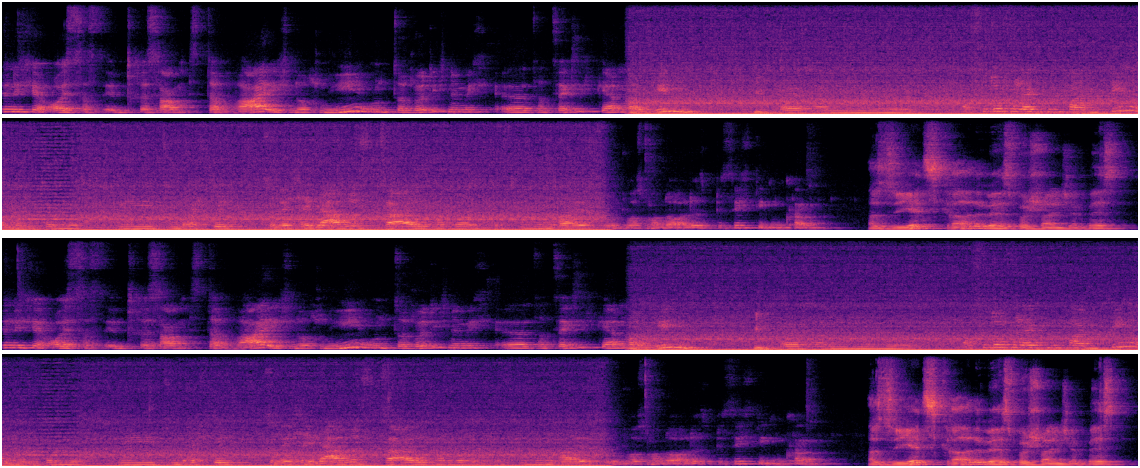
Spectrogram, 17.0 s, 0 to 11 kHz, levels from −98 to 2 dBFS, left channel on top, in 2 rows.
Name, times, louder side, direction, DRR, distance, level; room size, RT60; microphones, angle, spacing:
voice 1, 0.0-5.2 5.8-6.9 7.2-14.6, left 1 dB, 85° left, 0 dB, 0.9 m, -32 dB
sound 1, 4.7-13.1, equal, 65° left, 0.6 m, -31 dB
voice 2, 15.0-16.9, right 2 dB, 25° right, 5 dB, 0.4 m, -29 dB
3.1 x 2.4 x 3.5 m, 0.42 s
head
